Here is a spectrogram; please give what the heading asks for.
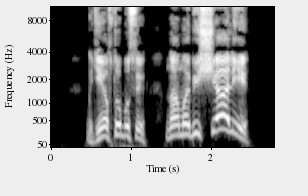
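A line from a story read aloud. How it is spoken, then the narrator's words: Hysterical yelling. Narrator (Russian): Истерично вопил краснолицый мужчина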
